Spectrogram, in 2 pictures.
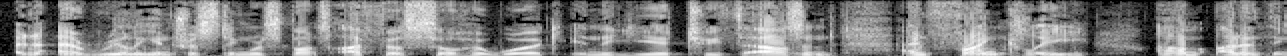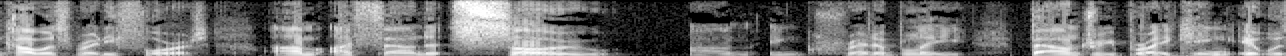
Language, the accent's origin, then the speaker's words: English; Brisbane, Queensland, Australia; I was actually born and bred in Brisbane, so this is my fourth cultural experience of a capital city.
